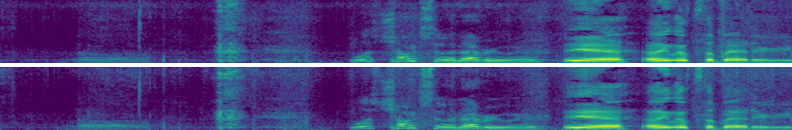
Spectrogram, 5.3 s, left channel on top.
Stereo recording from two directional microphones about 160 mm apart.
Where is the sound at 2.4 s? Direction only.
25° left (ahead or behind).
